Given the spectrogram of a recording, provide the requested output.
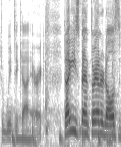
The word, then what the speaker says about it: Whittaker: It's pronounced Whittaker, Eric.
